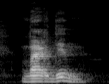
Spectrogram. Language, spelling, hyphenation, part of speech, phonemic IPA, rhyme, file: Dutch, waardin, waar‧din, noun, /ʋaːrˈdɪn/, -ɪn, Nl-waardin.ogg
- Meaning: 1. a female innkeeper 2. a wife of the innkeeper 3. a madam, a female proprietor of a brothel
